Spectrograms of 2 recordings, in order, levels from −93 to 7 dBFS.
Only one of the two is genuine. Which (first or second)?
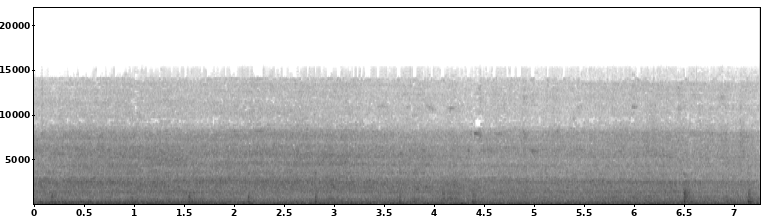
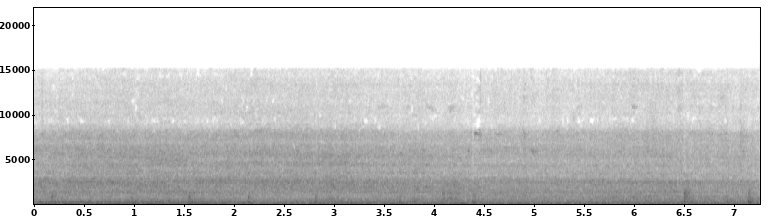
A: first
